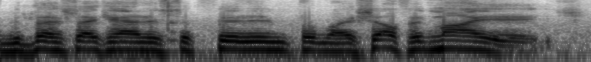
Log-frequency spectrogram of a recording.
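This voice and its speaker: This is a man speaking with an American accent. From Philadelphia, US. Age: 60s. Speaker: Navy veteran living on the street. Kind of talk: street interview. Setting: outdoors. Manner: halting, full of fillers.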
